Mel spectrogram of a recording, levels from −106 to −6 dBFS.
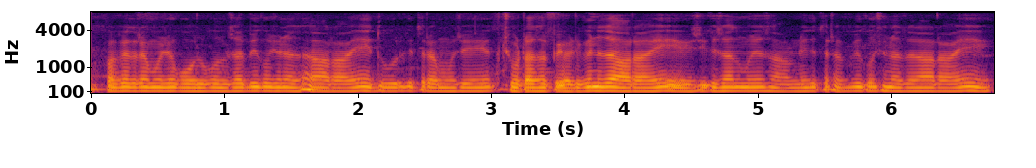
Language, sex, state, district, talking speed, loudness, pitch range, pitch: Hindi, male, Bihar, Saran, 320 wpm, -31 LUFS, 130-140 Hz, 135 Hz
